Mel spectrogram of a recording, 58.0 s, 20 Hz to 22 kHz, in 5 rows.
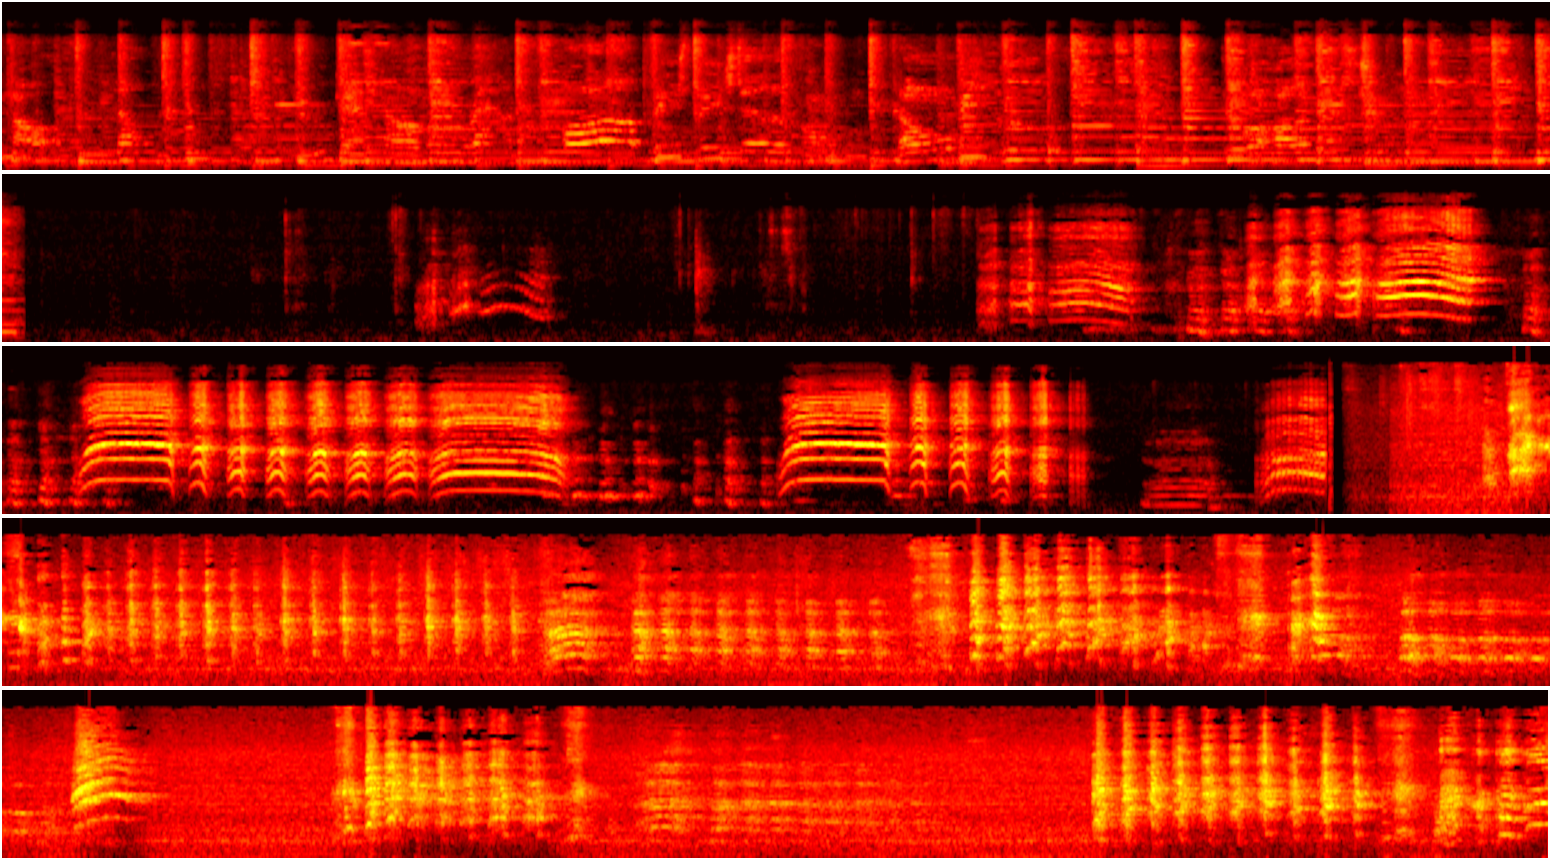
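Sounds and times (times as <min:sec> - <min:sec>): cockatoo clucking calls: 0:14.7 - 0:15.8, 0:34.4 - 0:39.5, 0:41.6 - 0:45.2, 0:49.0 - 0:50.9, 0:54.6 - 0:58.0
parrot mimicking laughter: 0:14.7 - 0:15.9, 0:18.9 - 0:23.0, 0:23.7 - 0:28.2, 0:28.9 - 0:31.5, 0:32.6 - 0:33.3, 0:34.4 - 0:47.7, 0:48.9 - 0:53.6, 0:54.6 - 0:58.0.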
